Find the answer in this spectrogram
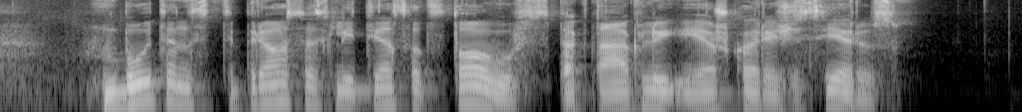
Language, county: Lithuanian, Alytus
